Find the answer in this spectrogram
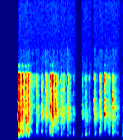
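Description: Faint typing on a computer keyboard: a quick, uneven run of keystrokes starting about a third of a second in.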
